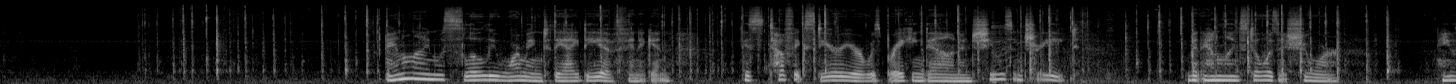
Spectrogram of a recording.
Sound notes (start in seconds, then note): 1.4 typing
